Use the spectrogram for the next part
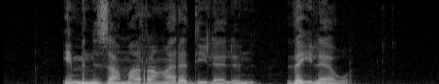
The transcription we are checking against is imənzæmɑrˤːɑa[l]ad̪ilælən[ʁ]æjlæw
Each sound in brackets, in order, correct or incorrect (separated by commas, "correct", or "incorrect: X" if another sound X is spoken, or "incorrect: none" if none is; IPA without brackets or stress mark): incorrect: ɾ, incorrect: ð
